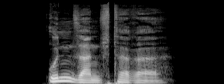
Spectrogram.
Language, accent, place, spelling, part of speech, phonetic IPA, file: German, Germany, Berlin, unsanftere, adjective, [ˈʊnˌzanftəʁə], De-unsanftere.ogg
- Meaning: inflection of unsanft: 1. strong/mixed nominative/accusative feminine singular comparative degree 2. strong nominative/accusative plural comparative degree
